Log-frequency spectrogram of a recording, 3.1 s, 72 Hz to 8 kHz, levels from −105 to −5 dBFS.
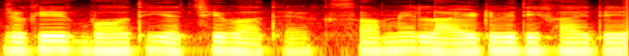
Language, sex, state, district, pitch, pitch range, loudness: Hindi, male, Madhya Pradesh, Umaria, 115 Hz, 115-120 Hz, -16 LUFS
